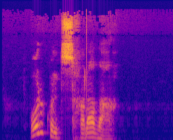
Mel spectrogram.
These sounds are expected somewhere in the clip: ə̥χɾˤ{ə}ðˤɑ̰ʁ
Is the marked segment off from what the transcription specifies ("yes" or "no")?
yes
